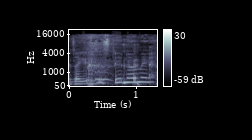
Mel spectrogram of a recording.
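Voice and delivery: high-pitched, confused, puzzled voice with laughter.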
